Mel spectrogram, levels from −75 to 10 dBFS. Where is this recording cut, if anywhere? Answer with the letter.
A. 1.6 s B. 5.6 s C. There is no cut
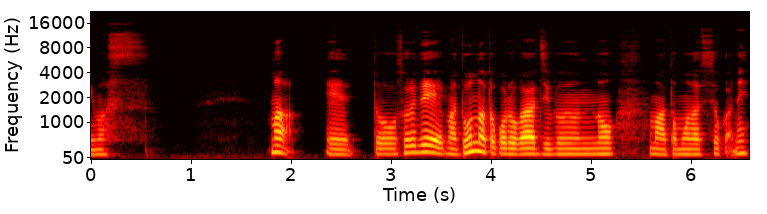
B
